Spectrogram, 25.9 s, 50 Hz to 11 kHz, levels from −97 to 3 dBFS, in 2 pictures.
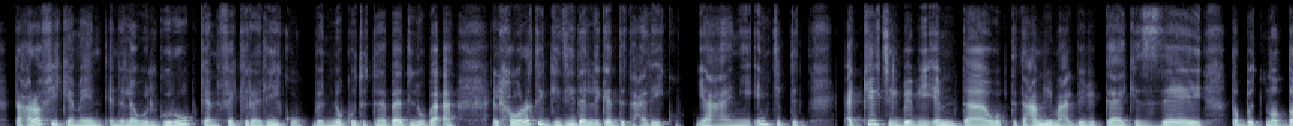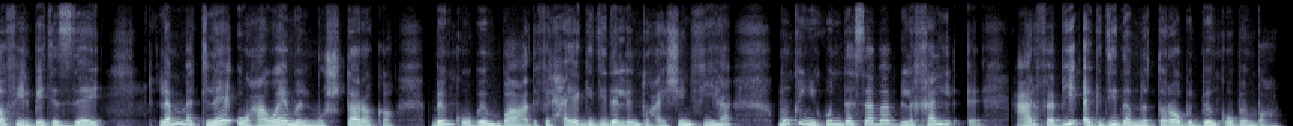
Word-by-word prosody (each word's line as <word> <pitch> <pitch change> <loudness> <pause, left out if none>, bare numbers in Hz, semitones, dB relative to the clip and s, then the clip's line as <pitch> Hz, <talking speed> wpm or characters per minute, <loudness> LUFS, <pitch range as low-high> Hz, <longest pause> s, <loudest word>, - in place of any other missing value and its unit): تعرفي 230 - +2
كمان، 185 -3 0
إن 175 - 0
لو 175 0 +1
الجروب 190 - +2
كان 175 -11 -2
فكرة 230 +2 -1
ليكم 205 -5 -1
بأنكم 185 +9 0
تتبادلوا 195 -1 +1
بقى 170 -3 -1 0.4
الحوارات 210 +7 +3
الجديدة 210 - +2
اللي 175 -4 +1
جدّت 195 +1 -1
عليكم، 165 +1 -6 0.2
يعني 170 -2 -3
أنتِ 245 0 0
بتت 200 -3 -6 0.4
أكلّتِ 250 +5 -2
الBaby 195 -1 +1
إمتى؟ 195 -3 +1
وبتتعاملي 185 +5 +1
مع 185 -6 -1
البيبي 185 +4 -2
بتاعِك 195 0 -2
إزاي؟ 185 +4 0 0.3
طب 195 -4 -1
بتنضفي 200 +5 +1
البيت 215 +3 0
إزاي؟ 185 -1 +1 0.6
لمّا 265 +7 +3
تلاقوا 245 -3 +3
عوامل 195 +3 +4
مشتركة 175 0 -1 0.4
بينكم 245 0 +2
وبين 220 +5 +4
بعض 190 -4 0
في 165 - -10
الحياة 185 +3 -1
الجديدة، 230 -1 0
اللي 190 +1 -1
أنتم 225 0 -2
عايشين 165 +7 0
فيها 225 +4 -2 0.5
مُمكن 300 +1 -1
يكون 245 +3 0
ده 260 - +2
سبب 265 -3 -2
لخلق 250 +9 -4 0.4
عارفة، 220 0 0
بيئة 230 +5 +1
جديدة 225 +4 +1
من 200 -2 +1
الترابط 200 +3 +1
بينكم 220 +3 +2
وبين 180 0 -1
بعض 145 -3 -12
200 Hz, 135 wpm, -22 LUFS, 180-230 Hz, 0.6 s, عوامل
